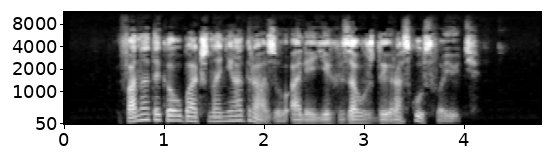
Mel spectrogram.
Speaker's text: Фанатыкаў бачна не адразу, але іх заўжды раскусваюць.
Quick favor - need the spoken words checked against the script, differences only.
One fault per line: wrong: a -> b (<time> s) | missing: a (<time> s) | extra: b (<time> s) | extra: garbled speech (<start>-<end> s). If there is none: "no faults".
no faults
